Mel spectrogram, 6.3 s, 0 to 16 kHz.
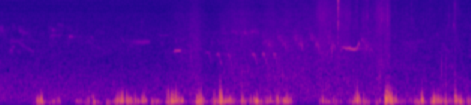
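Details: Black grouse in the eastern Ore Mountains on 3 April 2016, recorded on an iPhone 4 through a spotting scope: low bubbling, throbbing phrases in uneven bursts, with faint thin whistles of other birds higher up.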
